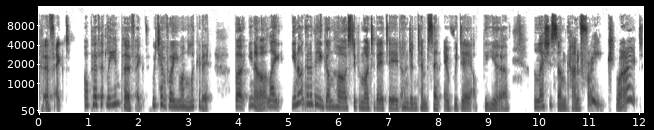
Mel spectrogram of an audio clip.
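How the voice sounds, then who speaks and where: A woman talks at a moderate pace in a medium pitch, with very wide pitch swings and a somewhat breathy quality. The sound is dry and close, with no echo. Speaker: podcast host and health coach. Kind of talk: casual interview chat.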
